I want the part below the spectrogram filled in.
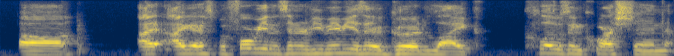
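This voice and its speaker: Talking at a very fast pace, a man has a dark, mellow tone, a fairly high pitch and fairly even intonation. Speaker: basketball interviewer. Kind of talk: casual interview. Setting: live stream. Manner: halting.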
